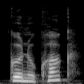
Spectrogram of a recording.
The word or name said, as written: gonokok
